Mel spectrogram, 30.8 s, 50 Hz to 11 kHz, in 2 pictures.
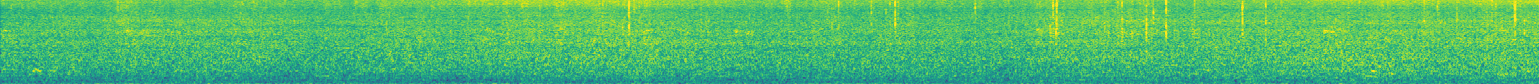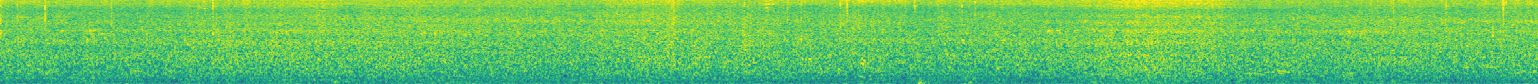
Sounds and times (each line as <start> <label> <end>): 0.0 Waves and tides 30.7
